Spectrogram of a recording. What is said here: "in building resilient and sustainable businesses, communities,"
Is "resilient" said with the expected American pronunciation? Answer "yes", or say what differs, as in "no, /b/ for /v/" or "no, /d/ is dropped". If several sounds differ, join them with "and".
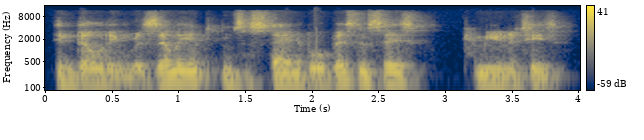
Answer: yes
